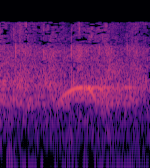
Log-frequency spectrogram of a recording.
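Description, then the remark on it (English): A crowd of moms and dads claps steadily, a dense wash of many hands applauding at an even, moderate loudness, with a brief faint whistle-like tone rising partway through. “That's a good time for all the moms to clap and dads too.”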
